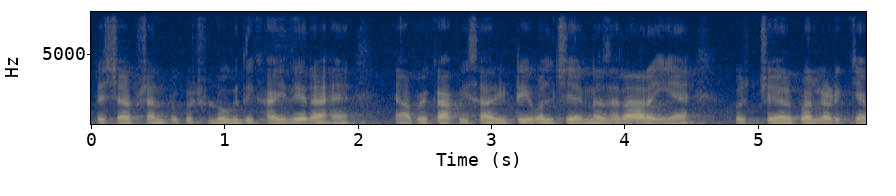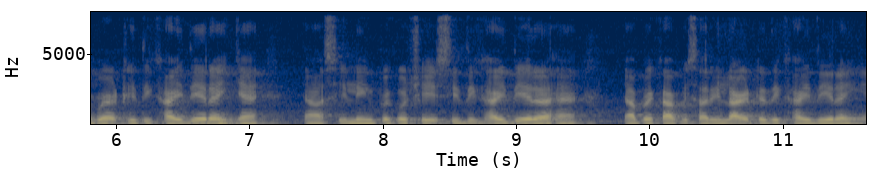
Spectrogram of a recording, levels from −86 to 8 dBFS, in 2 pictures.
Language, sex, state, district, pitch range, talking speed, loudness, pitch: Hindi, male, Maharashtra, Nagpur, 105-110 Hz, 225 wpm, -31 LUFS, 110 Hz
